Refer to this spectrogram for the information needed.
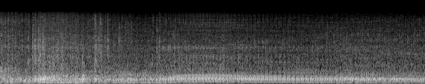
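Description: Several motorcycle engines rumble steadily at low speed, a layered idling drone with rising and falling revs as the last of hundreds of Patriot Guard riders' motorcycles in a funeral procession roll slowly through cemetery gates, with no voices.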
